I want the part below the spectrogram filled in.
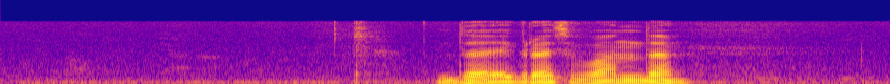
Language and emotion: Russian, neutral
